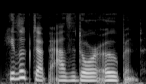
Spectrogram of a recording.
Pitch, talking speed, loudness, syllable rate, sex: 200 Hz, 285 wpm, -16 LUFS, 7.8 syllables/s, female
